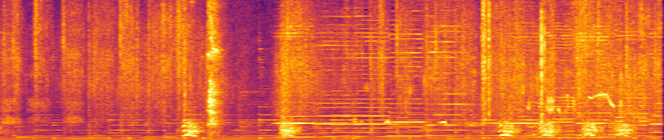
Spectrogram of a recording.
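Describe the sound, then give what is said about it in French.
A hunting dog barks and yips in short bursts, a pair early on, one more, then a quick run of several near the end, over a steady low hum. “Un chien de chasse n'est pas censé semer son maître”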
